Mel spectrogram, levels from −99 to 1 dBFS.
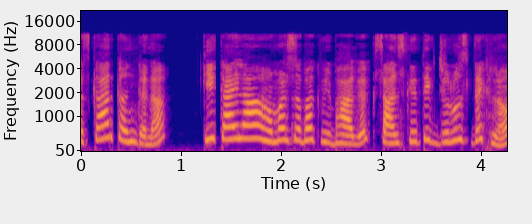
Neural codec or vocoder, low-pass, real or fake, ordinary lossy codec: none; 10.8 kHz; real; AAC, 32 kbps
